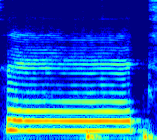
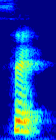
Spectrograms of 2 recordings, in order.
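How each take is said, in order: First: "sit" with long hissed s and long vowel; sounded out. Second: Said in the usual way. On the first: Shown as a demonstration. Teacher sounds out a word for new readers, "sit" drawn out. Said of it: "sound it out". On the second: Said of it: "say it fast".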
